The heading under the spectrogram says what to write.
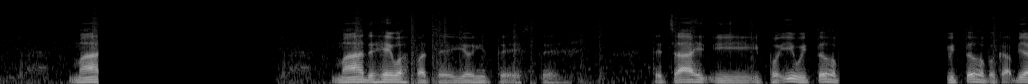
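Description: A speech recording carries overdone noise removal from start to finish. The suppressor was pushed hard enough that every frequency band near its noise estimate gets cut almost to nothing, taking the softer parts of the voice with it. The result is a background of near silence dotted with twinkling specks. On a spectrogram the gaps between phrases look almost black, sprinkled with isolated bright dots, and the voice harmonics appear ragged and patchy rather than continuous. There are also two stream reconnects. In the first, from 0.98 to 3.61 s, the audio drops out for about 1.74 s. When it resumes, a fresh decoder picks up the stream 0.88 s earlier than where it broke, so that stretch of speech is heard again. The second, from 8.39 to 9.87 s, is a 1.06 s dropout, after which playback restarts 0.42 s back and repeats that portion. On a waveform each one shows as a flat, dead-silent block, and the following audio repeats the shape of the section just before the gap.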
